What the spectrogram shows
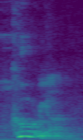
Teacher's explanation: Y aquí vamos a poner la énfasis en la primera sílaba, kurion. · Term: acento agudo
